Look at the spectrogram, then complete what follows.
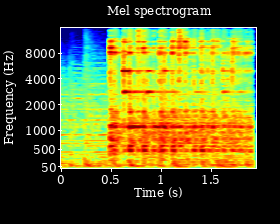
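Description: Dice clatter onto a hard tabletop for a combat roll, a sharp bright impact followed by a quick series of rattling bounces and tumbles that settle over about a second and a half, with no talking.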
